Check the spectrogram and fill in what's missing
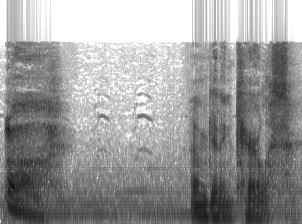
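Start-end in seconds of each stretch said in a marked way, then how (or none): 0.1-0.5 short pained grunt as a blow lands, higher and louder; a sudden grunt knocked out of him. Acted. Thug hits detective.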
